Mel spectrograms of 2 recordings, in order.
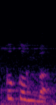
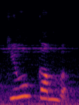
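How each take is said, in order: First: The first syllable is koo, without a y. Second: The first syllable is kyoo, with a y. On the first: The speaker calls it wrong. "Some people call this word कुकुम्बर ... गलत बोलते हैं आप" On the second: The speaker calls it right. "आपको बोलना है क्यूकम्बर"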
